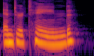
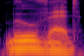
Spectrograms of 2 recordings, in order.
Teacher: Those words ended with a voiced consonant, so we add a D sound.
